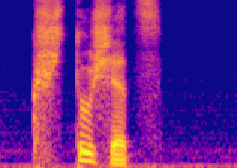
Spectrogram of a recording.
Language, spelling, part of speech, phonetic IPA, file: Polish, krztusiec, noun, [ˈkʃtuɕɛt͡s], Pl-krztusiec.ogg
